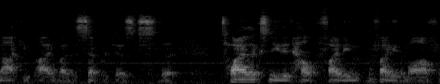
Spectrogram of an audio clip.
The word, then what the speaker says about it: Twi'lek: The Twi'leks needed help fighting them off, and so they sort of reluctantly let the clones come in to assist with that.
